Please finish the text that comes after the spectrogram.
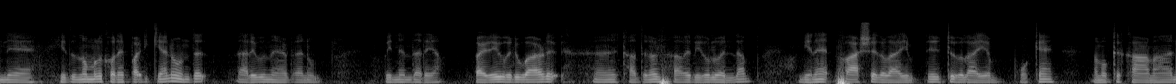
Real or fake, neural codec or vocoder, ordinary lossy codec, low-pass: fake; codec, 16 kHz, 0.3 kbps, FocalCodec; MP3, 64 kbps; 7.2 kHz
